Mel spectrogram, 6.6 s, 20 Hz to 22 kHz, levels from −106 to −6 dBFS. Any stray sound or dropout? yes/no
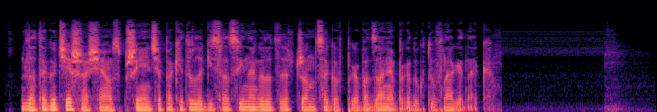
no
